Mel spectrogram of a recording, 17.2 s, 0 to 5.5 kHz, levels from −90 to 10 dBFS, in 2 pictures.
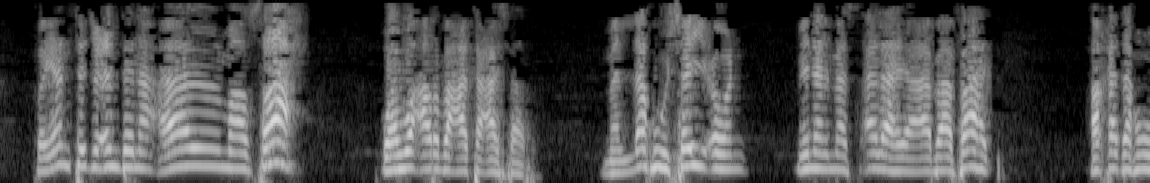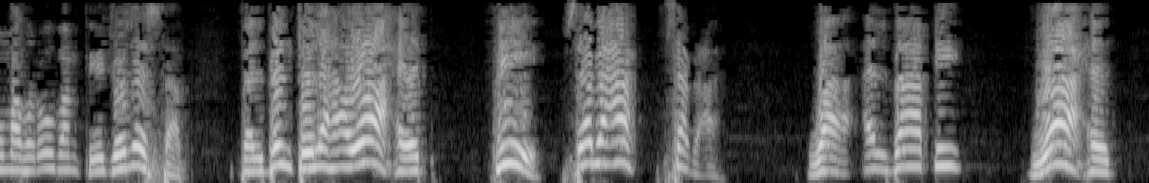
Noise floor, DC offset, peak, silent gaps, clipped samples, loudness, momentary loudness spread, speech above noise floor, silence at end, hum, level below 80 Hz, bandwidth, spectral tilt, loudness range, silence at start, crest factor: -68 dBFS; under 0.1%; 0 dBFS; none; under 0.1%; -15 LUFS; 12 LU; 54 dB; 0.3 s; none; -40 dBFS; 5.4 kHz; -8 dB/octave; 6 LU; 0.25 s; 16 dB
